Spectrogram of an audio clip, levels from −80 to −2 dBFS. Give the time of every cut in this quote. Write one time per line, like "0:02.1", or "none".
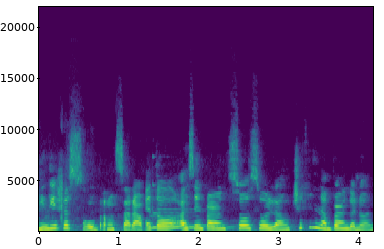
0:01.3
